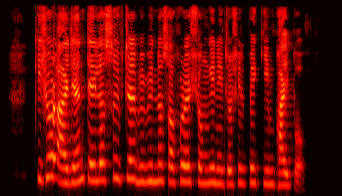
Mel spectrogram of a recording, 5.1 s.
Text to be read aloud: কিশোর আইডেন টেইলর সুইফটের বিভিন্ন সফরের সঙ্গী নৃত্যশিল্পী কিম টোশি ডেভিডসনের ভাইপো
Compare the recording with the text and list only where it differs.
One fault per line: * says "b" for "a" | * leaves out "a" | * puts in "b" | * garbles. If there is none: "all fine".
* leaves out "টোশি ডেভিডসনের"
